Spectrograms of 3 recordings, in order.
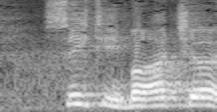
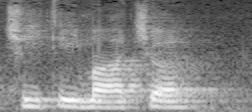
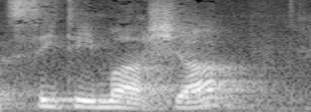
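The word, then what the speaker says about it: Chitimacha: Siti Masha, it's not pronounced Chiti Masha, but Siti Masha,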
